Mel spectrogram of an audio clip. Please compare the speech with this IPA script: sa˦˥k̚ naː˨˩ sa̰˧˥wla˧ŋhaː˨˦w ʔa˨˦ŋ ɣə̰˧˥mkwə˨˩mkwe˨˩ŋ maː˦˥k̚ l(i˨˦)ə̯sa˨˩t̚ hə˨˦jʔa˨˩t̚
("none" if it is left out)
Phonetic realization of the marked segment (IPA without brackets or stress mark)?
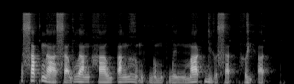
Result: i˧˩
